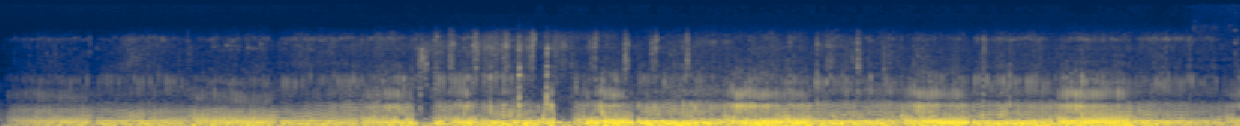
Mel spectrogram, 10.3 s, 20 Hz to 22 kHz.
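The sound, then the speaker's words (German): Cats purring, from a 1972 sound art composition made of cat purring, rumble continuously for the whole stretch, low and warm with a soft rhythmic pulse and no voices. “Schließlich haben wir auch noch den Gesang chinesischer Vögel und das beruhigende Schnurren von Katzen im Programm.”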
